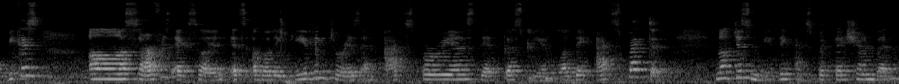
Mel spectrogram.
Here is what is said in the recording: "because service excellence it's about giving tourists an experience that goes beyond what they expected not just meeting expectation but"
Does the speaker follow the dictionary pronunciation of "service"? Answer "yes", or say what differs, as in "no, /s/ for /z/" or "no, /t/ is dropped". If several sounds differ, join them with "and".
no, /f/ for /v/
